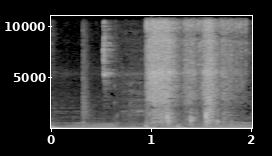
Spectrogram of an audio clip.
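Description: Rustling and rubbing of products and packaging being handled, starting about a second in, with a few light clicks before it. Soft background music runs underneath.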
